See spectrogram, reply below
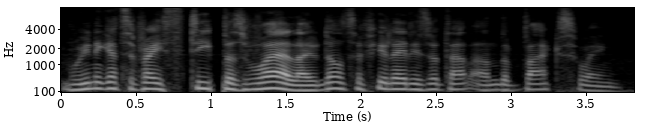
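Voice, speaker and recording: An Irish man commentating live on golf in a casual, low-key way, with short shot descriptions and chatty asides. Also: steady tone, fast talker, dry recording.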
